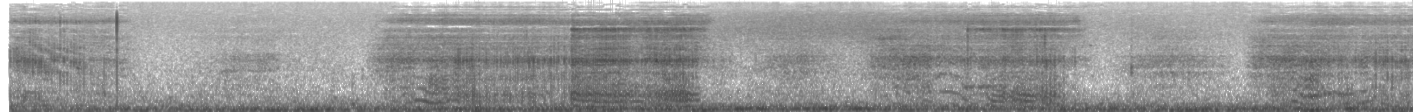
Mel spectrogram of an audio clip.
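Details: Sleeping child snoring: rough, rattling snores repeating about three times in seven seconds over a steady low background rumble.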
